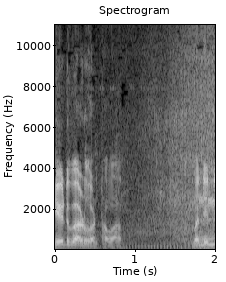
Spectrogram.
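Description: A man speaking Telugu in two short bursts, over a steady low engine drone that grows louder toward the end, as from an approaching motor vehicle.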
